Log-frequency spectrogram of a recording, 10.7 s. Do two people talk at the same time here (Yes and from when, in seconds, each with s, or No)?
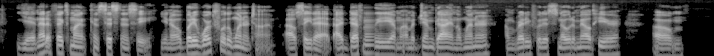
No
